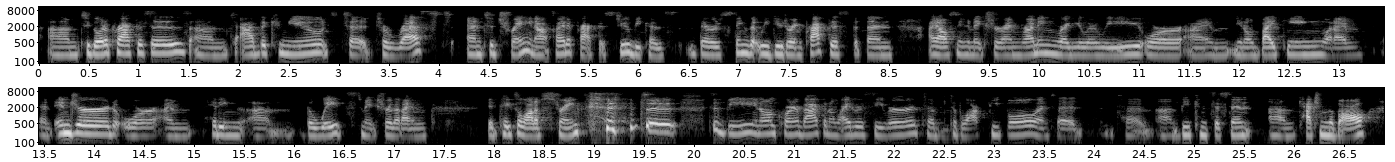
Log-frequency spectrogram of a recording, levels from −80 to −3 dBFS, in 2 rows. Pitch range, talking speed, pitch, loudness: 175-210 Hz, 200 wpm, 190 Hz, -25 LUFS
